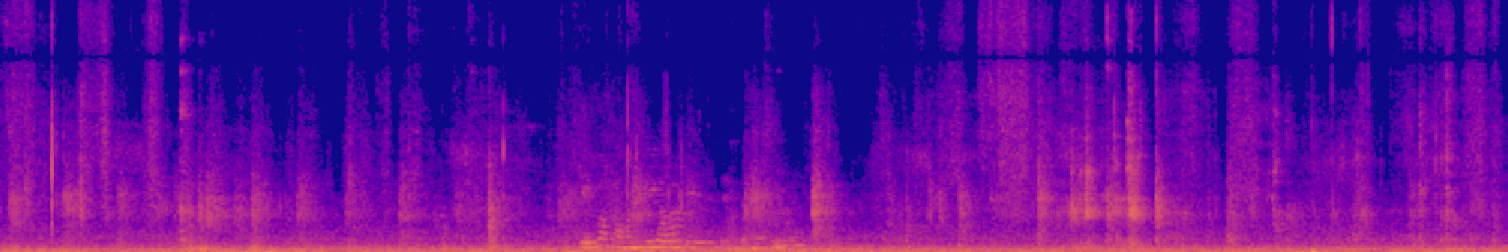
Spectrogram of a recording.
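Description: Latex-gloved fingers rub and rustle against cotton pads on skin.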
